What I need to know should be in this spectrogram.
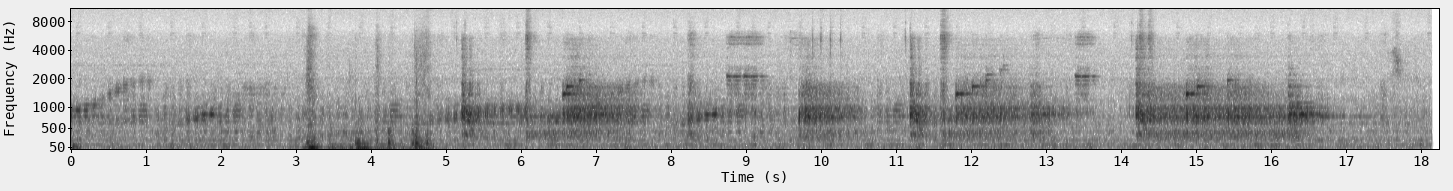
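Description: Video game music plays with bright electronic tones.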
